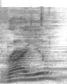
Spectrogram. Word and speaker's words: Ryu: myself my name is ryu and my minecraft skin is an eevee my name is pronounced like rye and you and i am coming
